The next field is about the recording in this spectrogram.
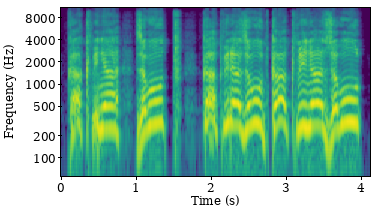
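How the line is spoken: Shrill anxious bird cry. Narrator (Russian): пронзительно закричал скворец, чувствуя какое-то беспокойство

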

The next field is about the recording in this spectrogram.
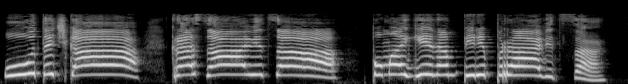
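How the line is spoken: Calling out. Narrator (Russian): крикнула уточке

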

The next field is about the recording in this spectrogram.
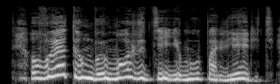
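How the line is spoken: Impatient exclamation. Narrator (Russian): воскликнула тетушка Бринкер, не утерпев

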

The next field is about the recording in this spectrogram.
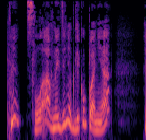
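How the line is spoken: Cheerful call. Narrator (Russian): весело окликнула она

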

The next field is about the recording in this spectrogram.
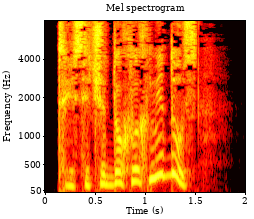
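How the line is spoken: Small creature exclaiming. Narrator (Russian): воскликнул рыбьенок

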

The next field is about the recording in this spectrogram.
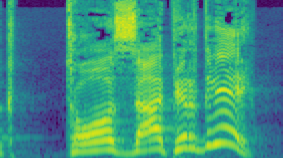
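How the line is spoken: Roaring. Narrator (Russian): взревела

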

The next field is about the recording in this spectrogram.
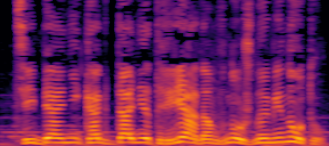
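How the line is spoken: Shouted. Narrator (Russian): крикнул я

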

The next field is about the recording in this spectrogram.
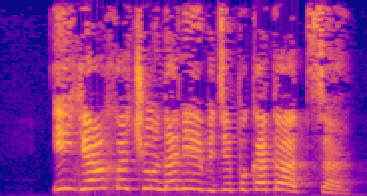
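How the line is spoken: Shouting. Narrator (Russian): закричала Ойка

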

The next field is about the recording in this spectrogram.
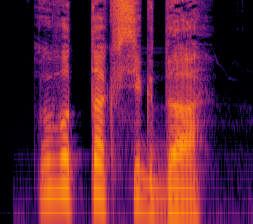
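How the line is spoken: Young woman's playful sigh. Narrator (Russian): шутливо вздохнула девушка

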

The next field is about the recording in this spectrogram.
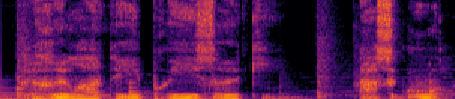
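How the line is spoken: Whisper. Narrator (Russian): прошептал Пипин

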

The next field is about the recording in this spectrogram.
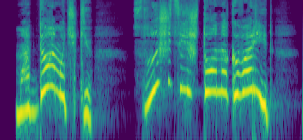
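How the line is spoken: Shrill squeal, small woman. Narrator (Russian): взвизгнула крошка

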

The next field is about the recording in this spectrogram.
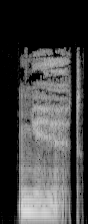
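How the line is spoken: Solemn old man. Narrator (Russian): торжественно обещал старый сморчок

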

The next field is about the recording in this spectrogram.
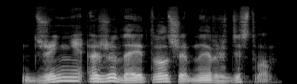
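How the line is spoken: Muttered. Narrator (Russian): пробормотал Фред

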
